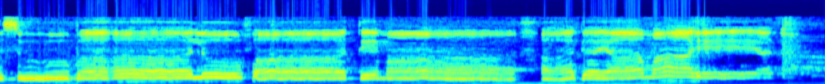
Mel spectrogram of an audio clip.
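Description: A man chanting a noha, a Muharram mourning lament, into a microphone, in long wavering held notes with short breaks for breath.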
